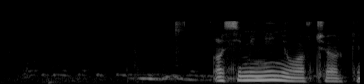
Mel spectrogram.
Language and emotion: Russian, neutral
